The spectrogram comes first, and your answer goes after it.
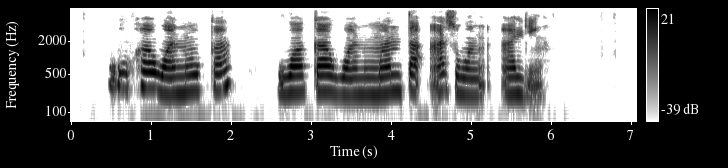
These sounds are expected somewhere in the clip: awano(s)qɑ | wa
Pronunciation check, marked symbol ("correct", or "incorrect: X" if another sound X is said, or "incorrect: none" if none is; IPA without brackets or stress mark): incorrect: none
